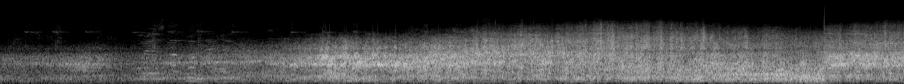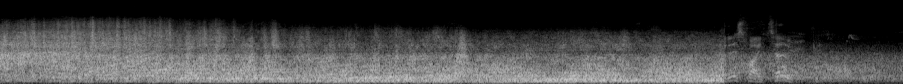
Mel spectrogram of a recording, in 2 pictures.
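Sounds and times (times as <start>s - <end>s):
jet passing low overhead: 0.0s - 18.0s.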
